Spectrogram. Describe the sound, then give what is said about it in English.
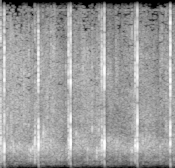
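An audience applauds middle school students, a wash of scattered clapping with sharper claps landing in a steady, even rhythm about three times a second. Moderately loud, with no talking. “Yeah, we give a clap for our middle school students.”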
